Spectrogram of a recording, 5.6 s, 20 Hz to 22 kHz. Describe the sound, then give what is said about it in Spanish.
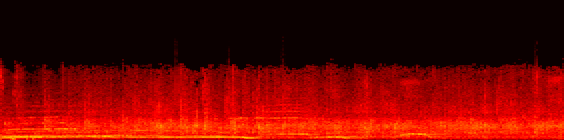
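A live audience in the Sala Julián Carrillo of Radio UNAM applauds steadily in welcome at a concert, dense clapping with a few voices cheering and whooping over the top. “El público presente también les da la bienvenida y por supuesto saluda a todos, todas y todes quienes estén escuchando también el 96.1 de Radio Universidad.”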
